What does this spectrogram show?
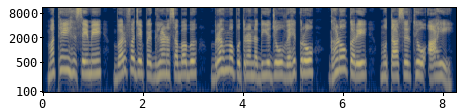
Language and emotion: Sindhi, neutral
